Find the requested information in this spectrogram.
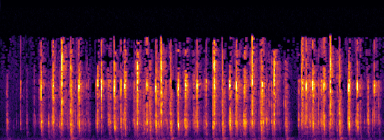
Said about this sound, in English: Let's demo the clicky switches. So wait, is this the silent keyboard? This is the louder one.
